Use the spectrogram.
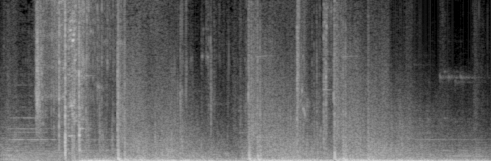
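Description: Heavy cannon blasts in the video game Lost in Random: several loud booming shots with sharp attacks that ring out over a dense, rumbling ambient background.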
